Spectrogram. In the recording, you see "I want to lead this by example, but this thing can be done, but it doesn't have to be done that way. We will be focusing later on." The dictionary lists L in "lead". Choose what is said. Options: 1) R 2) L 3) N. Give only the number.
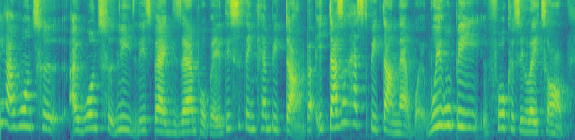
3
